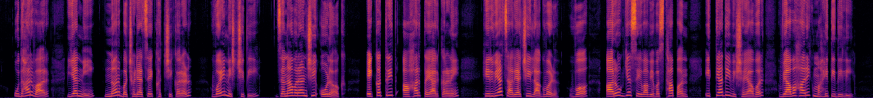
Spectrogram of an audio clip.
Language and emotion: Marathi, neutral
